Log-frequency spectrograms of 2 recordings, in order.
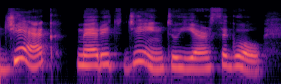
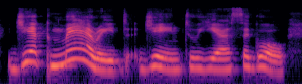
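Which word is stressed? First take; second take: Jack; married. First: The stress is on the word Jack. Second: The stress is on the word married. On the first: It was Jack, not someone else, who married Jane. "в першому випадку я саме зробила наголос на Джеку" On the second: Jack did marry Jane. "Джек одружився на Джейн 2 роки назад"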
